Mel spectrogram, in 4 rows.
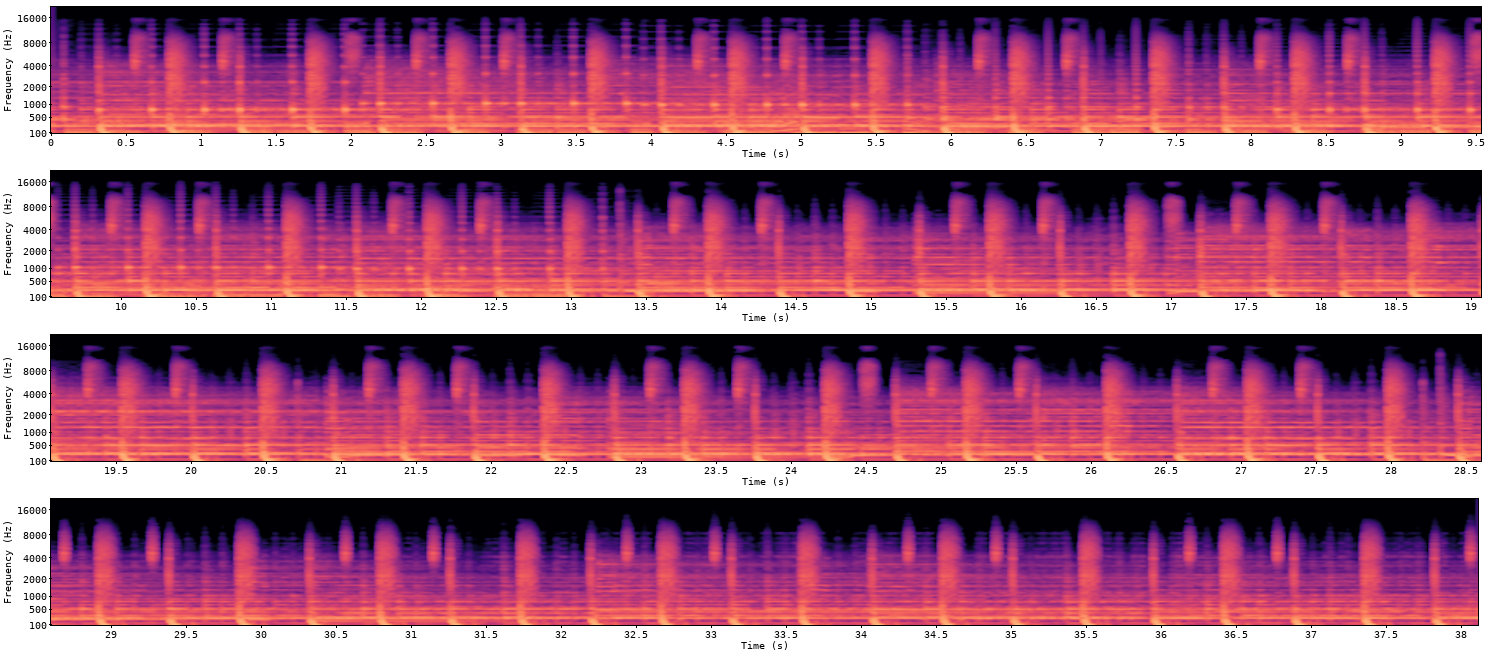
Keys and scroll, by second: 11.8 Delete, 17.6 F3, 17.9 Escape, 20.5 shift+F2, 20.7 Escape, 36.6 F3, 36.7 Escape, 37.9 Escape.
